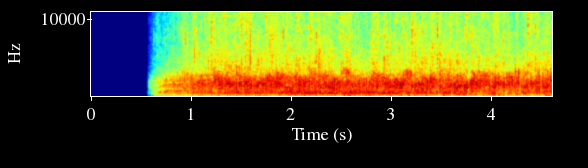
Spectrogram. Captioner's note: audience applauds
